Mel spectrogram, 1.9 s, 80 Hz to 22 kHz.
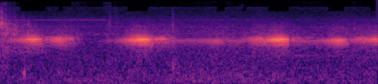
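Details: A chorus of perhaps 50 frogs, including red-crowned toadlets, gives brief, high-pitched squelchy notes in uneven, overlapping bursts. Once one frog calls the others answer, and they call louder when there is noise nearby.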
